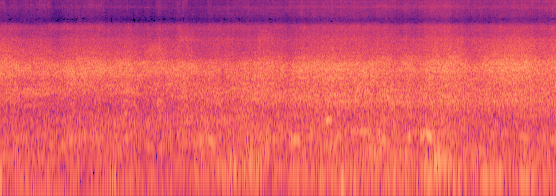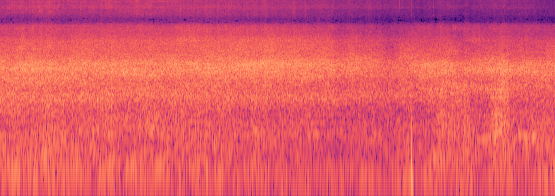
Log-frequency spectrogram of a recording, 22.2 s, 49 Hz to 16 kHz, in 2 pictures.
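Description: H0-scale model train running along the layout track: a steady whir of the small electric motor and the wheels on the rails, rising and falling slightly in loudness.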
